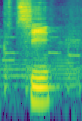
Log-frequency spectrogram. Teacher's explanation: the u of ku is barely heard if at all because it's between unvoiced consonants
